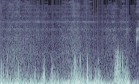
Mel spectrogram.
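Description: Strong wind gusts roar across open water in Mongolia, buffeting the microphone with a loud, steady rumble that swells and eases, with no voices.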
